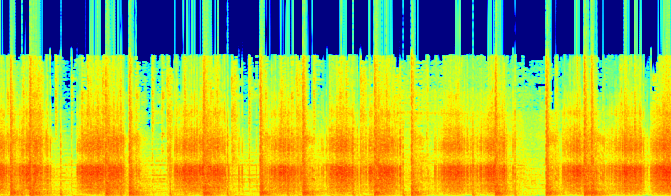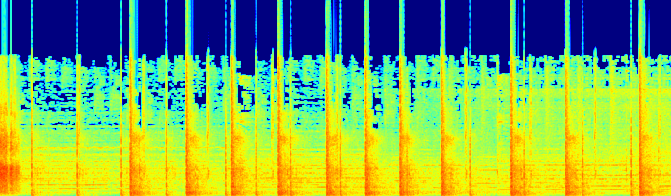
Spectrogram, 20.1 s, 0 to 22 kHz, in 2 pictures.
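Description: Consumer fireworks cake, 1.25-inch calibre and 320 shots, firing a steady string of shots. In the first half each burst trails off into a dense crackle; about halfway through this changes to sharper single bangs, about one and a half a second.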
